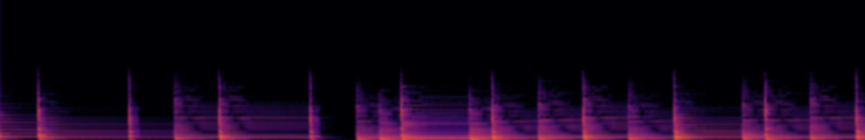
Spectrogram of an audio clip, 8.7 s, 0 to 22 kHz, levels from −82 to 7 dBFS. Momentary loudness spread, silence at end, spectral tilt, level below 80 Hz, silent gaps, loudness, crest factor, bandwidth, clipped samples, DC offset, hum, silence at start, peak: 10 LU; 0 s; -4.5 dB/octave; -46 dBFS; none; -27 LUFS; 20 dB; 11 kHz; under 0.1%; under 0.1%; none; 0 s; -6 dBFS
